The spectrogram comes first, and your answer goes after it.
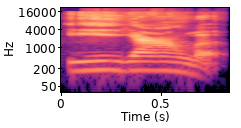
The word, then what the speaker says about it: Iyanla: name she tells them pronounce my name correctly my name is Ayala she says it and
